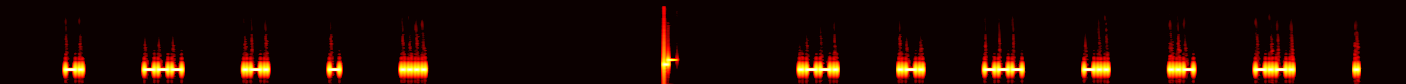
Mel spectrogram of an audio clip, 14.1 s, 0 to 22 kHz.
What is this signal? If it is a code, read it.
Morse code, heard as a keyed tone, about 36 wpm, spaced as for 12 wpm, 700 Hz. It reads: NORTH PRODUCE
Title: 6x Character Spacing - Top 500 Words - 35wpm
